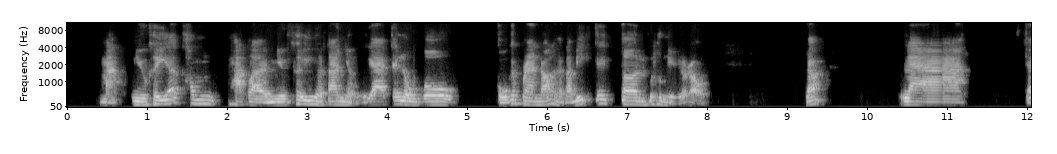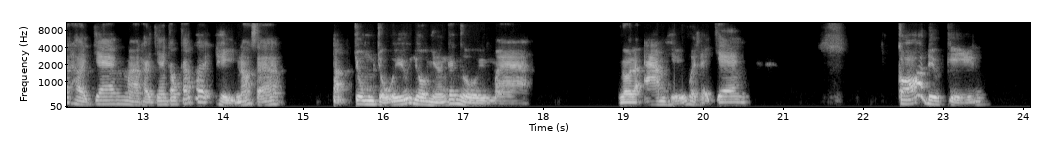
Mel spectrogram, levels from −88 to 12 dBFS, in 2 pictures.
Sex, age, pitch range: male, 20-39, 115-150 Hz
